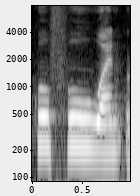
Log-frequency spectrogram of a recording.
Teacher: مخرج سے کیف کو نکال کے اس کو رول کر دینا ہے. پھر ہم نے فا کے مخرج کو پکڑ کے اس کو گول کرنا ہے، اسی گولائی سے واو بھی ادا ہوگا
